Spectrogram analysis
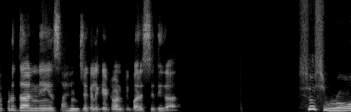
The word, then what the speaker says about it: Cicero: Cicero, or sometimes pronounced Cicero, was a person of ancient Greek culture.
